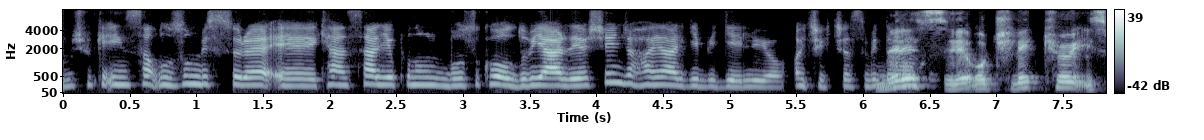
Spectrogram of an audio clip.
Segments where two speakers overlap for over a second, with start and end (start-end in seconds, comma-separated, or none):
none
